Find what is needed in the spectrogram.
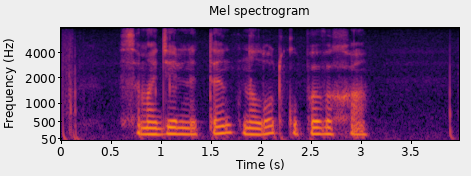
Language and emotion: Russian, neutral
